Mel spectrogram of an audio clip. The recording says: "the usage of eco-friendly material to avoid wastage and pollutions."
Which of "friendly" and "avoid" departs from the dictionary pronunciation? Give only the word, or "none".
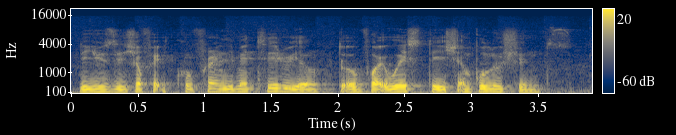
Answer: none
